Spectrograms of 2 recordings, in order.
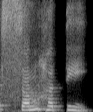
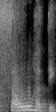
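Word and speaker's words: संहति: are pronouncing it as sauhati, khalu? Yeah, it's no problem. Anyway, is correct. You can pronounce it as samhati or sauhati. For this course, we are pronouncing it with a nasal sound.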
